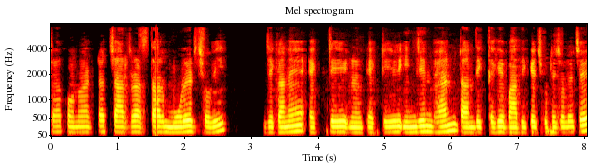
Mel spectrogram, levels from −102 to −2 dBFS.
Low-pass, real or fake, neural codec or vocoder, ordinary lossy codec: 7.2 kHz; real; none; AAC, 32 kbps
